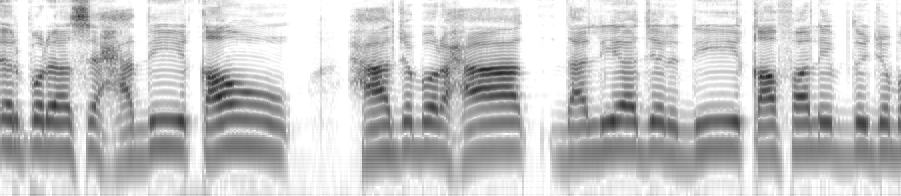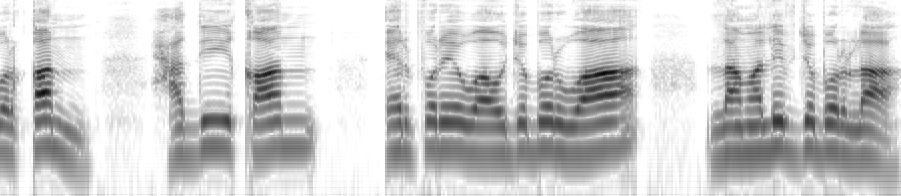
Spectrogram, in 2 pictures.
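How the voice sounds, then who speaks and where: A man teaching Quran reading, spelling out letters and vowel marks slowly and then blending them into whole words. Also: a little high, little pitch movement, pushed and bright, clear, resonant tone, no room sound, clean studio sound. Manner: slow, drawn-out recitation of syllables, then blends them into words.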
